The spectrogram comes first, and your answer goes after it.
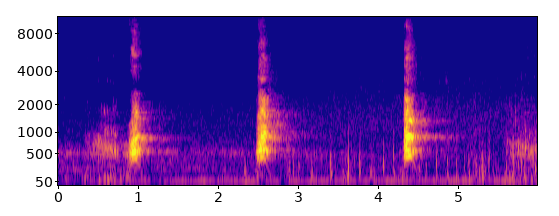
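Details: Giant Schnauzer puppies playing in the snow; three loud, sharp single barks spaced roughly every one and a half to two seconds, with a quieter whine-like sound before the first and after the last.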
